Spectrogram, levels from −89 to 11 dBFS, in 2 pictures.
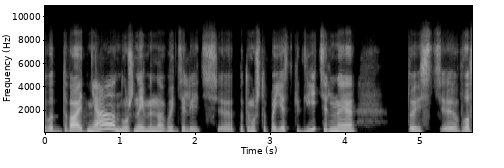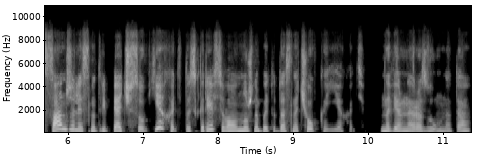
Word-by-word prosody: вот 230 -2 -4
2 115 - +5
дня 360 +12 +3
нужно 255 -2 0
именно 235 -1 0
выделить, 225 -2 -6
э, - - -6
потому 225 -2 -5
что 235 - -4
поездки 230 +1 -4
длительные. 250 - 0 0.7
То - - -4
есть, 225 -1 -3
э, 120 -1 -2
в - - -15
Лос-Анджелес, 295 - +4
смотри, 250 0 -4
5 270 +1 +5
часов 230 -3 +3
ехать, 460 +4 +1
то - - -5
скорее 305 +8 +1
всего 270 -8 -1
вам 255 -1 +2
нужно 265 -1 +3
будет 235 -1 -3
туда 230 -1 -2
с - - -5
ночевкой 220 -3 -2
ехать. 185 +8 -12 0.2
Наверное, 110 - -1
разумно, 195 - -5
да? 250 0 -4
240 Hz, 175 wpm, -24 LUFS, 225-265 Hz, 0.7 s, 2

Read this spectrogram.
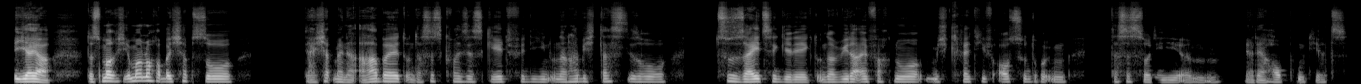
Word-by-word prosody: Ja, 130 +1 +11
ja, 130 - +9 0.3
das 125 - 0
mache 150 -2 +8
ich 140 - -6
immer 150 +6 +5
noch, 170 -2 +4
aber 135 -2 +4
ich 135 - -4
habe 150 -2 -5
so 125 -1 +2 0.7
ja, 105 - -5
ich 105 - -3
habe - - -4
meine 110 -3 -3
Arbeit 135 +5 +4
und 110 - -8
das 110 +7 -8
ist 145 - -6
quasi 130 -2 -6
das 125 - -6
Geldverdienen. 125 0 -6
Und 120 - -5
dann 120 +1 -3
habe 135 +1 -3
ich 130 - -9
das 135 +2 -5
so 125 -2 -5 0.5
zur 145 -2 0
Seite 130 +2 +4
gelegt 115 -2 -2
und - - -5
dann 115 -1 -2
wieder 125 0 +3
einfach 125 +1 -4
nur 125 -2 -1
mich 125 -1 -8
kreativ 125 +1 -7
auszudrücken, 125 -2 -6 0.4
das - - -6
ist - - -4
so 110 - -4
die, 105 -1 -7
ähm 105 +3 -10 0.2
ja, 105 - -9
der 100 +2 -6
Hauptpunkt 110 +1 -7
jetzt. 105 +1 -11
125 Hz, 210 wpm, -23 LUFS, 115-135 Hz, 0.7 s, Ja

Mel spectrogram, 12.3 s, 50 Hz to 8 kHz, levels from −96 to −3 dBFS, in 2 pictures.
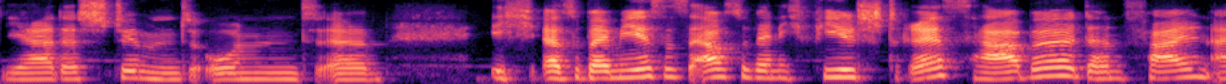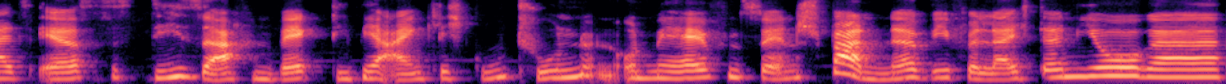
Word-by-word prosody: Ja, 175 0 -2
das 180 0 0
stimmt 185 -5 -5
und, 180 0 -7
ähm, 170 0 -4 0.5
ich 195 -1 -3
also 200 -1 +4
bei 200 -1 +5
mir 220 +3 +5
ist 245 0 +4
es 235 -1 +5
auch - - +4
so, 235 0 -2
wenn 210 -1 -2
ich 195 -2 -9
viel 230 -3 +2
Stress 225 +2 +4
habe, 230 +9 +4
dann 195 0 -4
fallen 210 +5 +1
als 190 -1 -3
1. 195 +5 -2
die 225 +4 -5
Sachen 185 -6 0
weg, 190 +2 +1
die 185 - -13
mir 200 - -2
eigentlich 190 +4 -4
guttun 225 +6 -9
und 200 -4 -9
mir 200 -1 -7
helfen 220 +2 0
zu 225 -2 -6
entspannen, 190 -3 +2
ne, 215 +5 -2
wie 215 +2 -8
vielleicht 185 -1 -4
dann 230 +2 -3
Yoga, 235 -3 +1
200 Hz, 190 wpm, -19 LUFS, 185-230 Hz, 0.5 s, bei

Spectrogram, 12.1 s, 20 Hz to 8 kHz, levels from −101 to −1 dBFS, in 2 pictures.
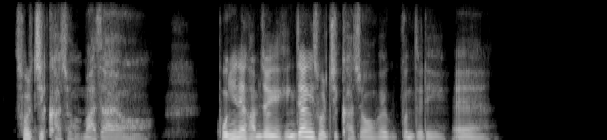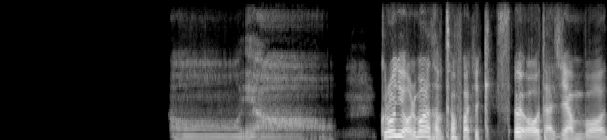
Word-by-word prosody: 솔직하죠. - - -10
맞아요. - - -14 0.7
본인의 210 +7 -3
감정에 150 0 -4
굉장히 160 - -1
솔직하죠, 125 - -11
외국분들이. 110 -2 -15
예. 105 -3 -13 2.9
어 110 -1 -18
야. 100 - -14 0.7
그러니 290 +4 +7
얼마나 285 0 +6
답답하셨겠어요, 225 -4 +1
다시 155 +4 -2
한번. 170 -3 0
150 Hz, 220 characters per minute, -21 LUFS, -, 2.9 s, 그러니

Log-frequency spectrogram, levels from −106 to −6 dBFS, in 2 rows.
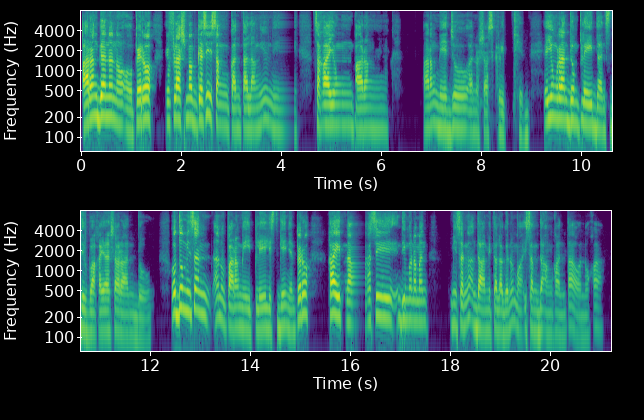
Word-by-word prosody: Parang 200 +5 +7
ganun, 205 -2 +5
oo 135 -6 -2
pero, 180 +7 +5 0.2
yung 170 - -4
flashmob 190 -1 +5
kasi 190 +2 +6
isang 150 -3 +2
kanta 135 0 -1
lang 135 +2 -7
yun 175 -3 -11
eh, 130 -1 -16 0.5
tsaka 155 0 +5
yung 155 -1 -5
parang 135 0 -3 0.7
parang 150 +4 -6
medyo 135 -1 -5
ano, 125 -1 -10
siya 115 0 -6
scripted. 115 -1 -6 0.3
Eh, 175 - +1
yung 200 - -4
random 180 -2 +4
play 160 -1 -1
dance 135 -4 -1
'di 135 -1 -5
ba, 120 0 -3
kaya 125 +2 -3
siya 125 +1 -2
random, 105 -5 -8 0.5
although 235 +4 +5
minsan 240 - +2
ano 190 -5 -6
parang 145 0 -1
may 135 -2 -5
playlist 135 0 -4
ganyan 140 -3 -6
pero 210 +10 0 0.3
kahit 215 -5 +5
na 160 -1 -2
kasi 195 +2 0 0.2
hindi 185 0 -5
mo 185 0 -6
naman 175 0 -4 0.5
minsan 155 -1 -3
nga 195 0 -8
ang 150 - -9
dami 125 -2 -2
talaga 125 -2 -5
no'n 170 +2 -11
mga - - -16
100 125 -3 -5
kanta 115 +4 -9
o 105 - -15
ano 105 +1 -19
ka. 140 +1 -14
145 Hz, 160 wpm, -21 LUFS, 130-175 Hz, 0.7 s, Parang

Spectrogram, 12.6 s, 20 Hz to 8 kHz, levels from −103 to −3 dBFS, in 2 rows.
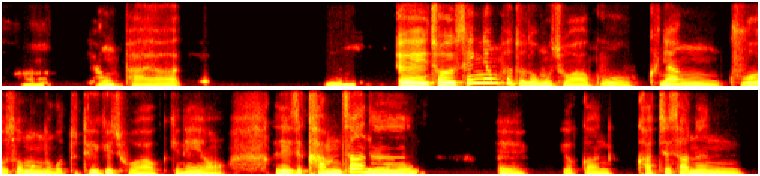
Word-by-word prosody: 아. 180 - -12 0.6
양파요? 175 -1 -2 1.2
네. 200 - -1
음 205 +1 +1 0.4
예. 215 -3 +10
저 215 +2 +8
생양파도 340 - +2
너무 175 -2 +2
좋아하고 160 +1 -3
그냥 215 -5 0
구워서 220 +5 -2
먹는 195 -5 0
것도 170 0 -10
되게 180 -1 0
좋아하긴 150 0 -6
해요. 175 -8 -2 0.4
근데 195 -1 +3
이제 185 +1 0
감자는 205 -1 +2 0.7
예 165 -1 -3 0.3
약간 165 +1 -5 0.2
같이 180 +7 -5
사는 195 -9 -1
190 Hz, 235 characters per minute, -21 LUFS, 170-215 Hz, 1.2 s, 예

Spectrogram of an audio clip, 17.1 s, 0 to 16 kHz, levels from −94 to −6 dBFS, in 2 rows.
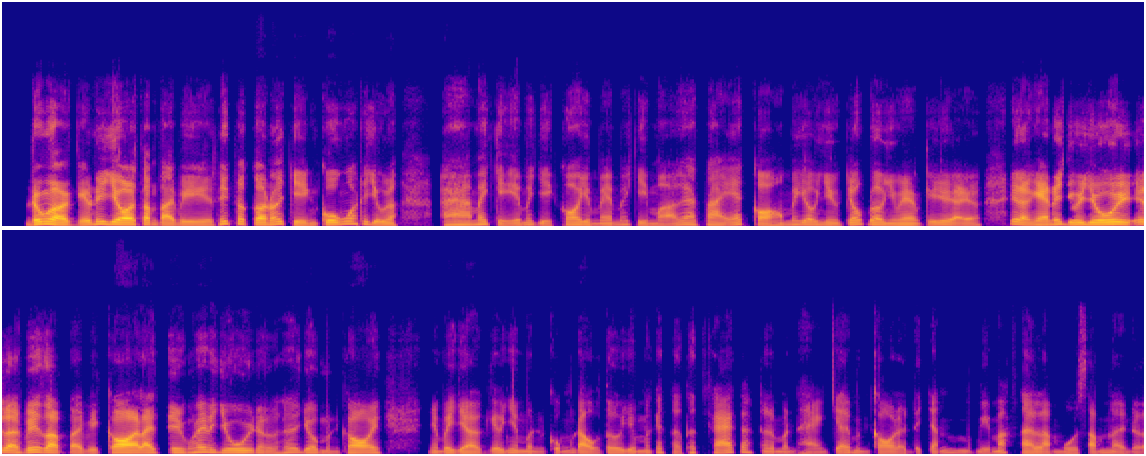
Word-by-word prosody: Đúng 160 +3 +6
rồi, 140 -5 +10
kiểu, 135 +3 +1
nó 175 - +2
vô 145 -2 +10
xong 150 -1 +1
tại 120 -1 +3
vì 115 0 -3
TikToker 175 -5 +1
nói 160 +4 +2
chuyện 115 -5 -4
cuốn 145 +4 +2
quá, 190 - -1
thí 170 - -6
dụ 120 - -3
như - - -2
là, 120 - -3 0.3
à: 125 +2 -2
"Mấy 155 +3 -3
chị 100 -9 -8
ơi - - -5
mấy 140 +1 -9
chị 105 -5 -8
coi 125 +6 -3
giùm 110 -2 -7
em, 115 +2 -6
mấy 135 +1 -12
chị 105 -4 -9
mở 90 +3 -6
ra 140 0 -4
size 120 +3 -4
S - - -14
còn 100 - 0
hông 115 +3 -9
mới 135 0 -7
vô 130 - -2
nhiêu 120 -2 -7
chốt 155 +2 -3
đơn 135 -3 -1
giùm 115 - -5
em", 115 -1 -2
kiểu 120 +3 -7
như 130 - -2
vậy. 105 - -1 0.3
Ý 170 - -1
là 145 - +4
nghe 130 0 +5
nó 155 - +2
vui 145 0 +3
vui, 155 +1 +7
ý 160 - -1
là 145 -4 +4
biết 155 +4 +1
sao 145 - +6
hông? - - 0
Tại 115 0 -3
vì 115 - -9
coi 135 +2 +7
livestream 135 +1 -1
cũng 145 - -9
thấy 170 - 0
nó 160 - -3
vui 140 0 -1
nên 130 - -7
là 110 - -12
thấy 145 +5 -8
nó 135 - -4
vô 130 - -5
mình 120 -2 -15
coi, 125 +2 +1 0.4
nhưng 120 -1 -11
bây 115 -1 -5
giờ, 105 -2 -3
kiểu 105 +3 -7
như, 130 +1 -9
mình 110 -4 -12
cũng 115 +6 -13
đầu 95 -6 -3
tư 115 -1 -8
vô 115 - -8
mấy 120 +2 -13
cái 140 - -11
sở - - -12
thích 140 0 -12
khác 160 +2 -2
á, 165 - -9
nên 110 - -11
là - - -11
mình 95 -3 -14
hạn 90 0 -13
chế 115 +5 -8
mình 120 -4 -15
coi 105 0 -4
lại 90 - -12
để 95 - -15
tránh 125 0 -13
bị 90 - -14
mắc 120 +5 -9
sai 105 -2 -3
lầm 90 -2 -6
mua 95 0 -12
sắm 105 +5 -8
lại 90 -7 -10
nữa. - - -15
125 Hz, 365 wpm, -24 LUFS, 110-140 Hz, 0.4 s, rồi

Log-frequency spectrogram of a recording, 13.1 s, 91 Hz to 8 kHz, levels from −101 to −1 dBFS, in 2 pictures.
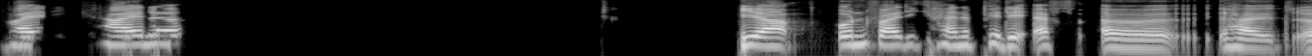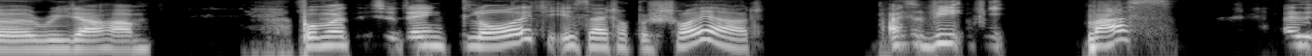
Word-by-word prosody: Weil 210 +2 +2
die 230 +2 -14
keine 235 +1 +4 2.9
Ja, 205 -2 +6 0.2
und 225 +3 0
weil 215 0 +6
die 220 - -13
keine 215 -1 -3
PDF, 210 -2 0 0.2
äh 170 -2 +1 0.3
halt, 175 -2 0
äh, - - -3
Reader 165 0 +1
haben. 155 0 0 0.7
Wo 200 - +3
man 215 +1 +4
sich - - -10
so - - -11
denkt: 210 -2 -1
„Leute, 210 - +2
ihr 205 - -5
seid 190 -1 -1
doch 180 - -8
bescheuert.“ - - 0 0.6
Also, 225 -3 -1
wie 260 0 +2
wie - - -9 0.4
was? 335 +1 +2 0.5
Al 225 0 -3
210 Hz, 135 wpm, -23 LUFS, 180-225 Hz, 2.9 s, Ja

